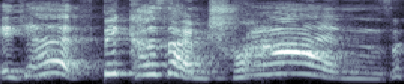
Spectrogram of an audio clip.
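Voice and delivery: high, slow, theatrical complaint; mock dramatic lament. Making a scene at immigration, high and slow. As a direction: play it up for the crowd, high and drawn out. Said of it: "I was like".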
